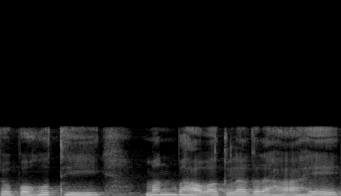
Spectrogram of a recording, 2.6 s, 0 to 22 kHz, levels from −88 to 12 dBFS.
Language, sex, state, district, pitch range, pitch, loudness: Hindi, female, Bihar, Gopalganj, 180-195 Hz, 190 Hz, -23 LUFS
